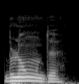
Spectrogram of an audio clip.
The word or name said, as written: blonde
